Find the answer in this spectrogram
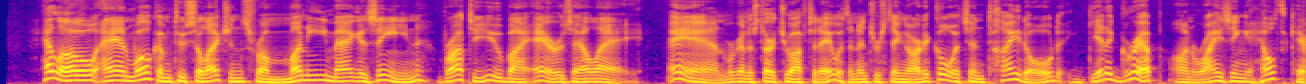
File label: Podcast Sample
